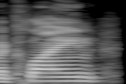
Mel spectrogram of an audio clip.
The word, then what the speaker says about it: McLean: on Twitter at McLean. That's RyanMclean, Scottish spelling. Don't ask me why we spell it like that, but still pronounce it McLean.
